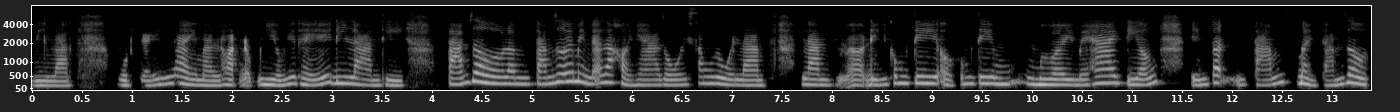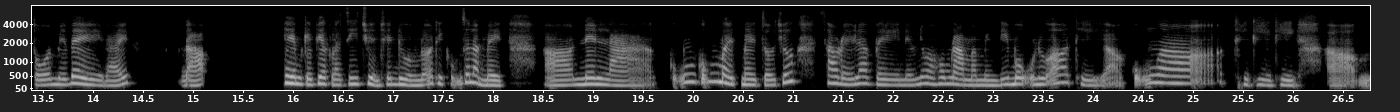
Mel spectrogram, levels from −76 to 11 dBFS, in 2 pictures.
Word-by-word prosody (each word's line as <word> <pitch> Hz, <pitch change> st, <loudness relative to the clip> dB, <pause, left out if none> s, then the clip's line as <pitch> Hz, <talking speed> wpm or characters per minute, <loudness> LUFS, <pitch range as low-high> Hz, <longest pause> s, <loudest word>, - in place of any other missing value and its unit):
vì 165 Hz, 0 st, 0 dB
là 160 Hz, -1 st, -2 dB, 0.5 s
một 175 Hz, -1 st, -1 dB
cái 170 Hz, -1 st, -5 dB, 0.3 s
ngày 215 Hz, -5 st, +2 dB
mà 170 Hz, -2 st, -1 dB
hoạt 190 Hz, -1 st, +1 dB
động -, -, 0 dB
nhiều 195 Hz, -3 st, +2 dB
như 230 Hz, +3 st, 0 dB
thế, 210 Hz, +3 st, +1 dB
đi 245 Hz, -1 st, +2 dB
làm 195 Hz, -6 st, -1 dB
thì 175 Hz, -2 st, -2 dB, 0.4 s
8:00 245 Hz, +2 st, +3 dB
làm 225 Hz, -1 st, 0 dB
8:30 260 Hz, +8 st, +2 dB
mình 285 Hz, -7 st, +2 dB
đã 245 Hz, -, 0 dB
ra 275 Hz, 0 st, +3 dB
khỏi 225 Hz, -8 st, -3 dB
nhà 185 Hz, +1 st, -4 dB
rồi, 185 Hz, +1 st, -3 dB
xong 240 Hz, +2 st, -4 dB
rồi 210 Hz, -5 st, +1 dB
làm 180 Hz, -1 st, 0 dB, 0.4 s
làm 190 Hz, -2 st, 0 dB, 0.2 s
ờ, 180 Hz, -1 st, -1 dB
đến 185 Hz, 0 st, 0 dB
công 245 Hz, +1 st, -1 dB
ty, 245 Hz, -1 st, +3 dB
ở 195 Hz, -5 st, -1 dB
công 230 Hz, +1 st, -3 dB
ty 235 Hz, 0 st, +2 dB, 0.3 s
10-12 200 Hz, +4 st, +2 dB
tiếng 200 Hz, +6 st, 0 dB, 0.3 s
đến 185 Hz, +2 st, -1 dB
tận 265 Hz, -1 st, +3 dB, 0.3 s
tám 185 Hz, +7 st, -3 dB
7:00-8:00 210 Hz, +1 st, +1 dB
tối 185 Hz, +1 st, -1 dB
mới 205 Hz, -1 st, 0 dB
về, 205 Hz, -7 st, +4 dB
đấy. 170 Hz, +9 st, -1 dB, 0.5 s
Đó. -, -, +2 dB, 0.8 s
Thêm 240 Hz, -3 st, +7 dB
cái 200 Hz, -2 st, +1 dB
việc 230 Hz, -3 st, +4 dB
là 190 Hz, -, 0 dB
di 220 Hz, +4 st, +1 dB
chuyển 220 Hz, -6 st, +3 dB
trên 205 Hz, +3 st, -1 dB
đường 185 Hz, -4 st, +3 dB
nữa 195 Hz, +6 st, +1 dB
thì 230 Hz, -, 0 dB
cũng -, -, -6 dB
rất 280 Hz, -, +2 dB
là 265 Hz, -, +4 dB
mệt, 175 Hz, -3 st, +2 dB, 0.4 s
ờ, 180 Hz, +1 st, 0 dB
nên 210 Hz, -1 st, +4 dB
là 175 Hz, +5 st, -2 dB, 0.2 s
cũng 290 Hz, +1 st, -2 dB
cũng 305 Hz, -1 st, +2 dB
mệt 220 Hz, -6 st, +3 dB
mệt 195 Hz, -1 st, +2 dB
rồi 185 Hz, 0 st, 0 dB
chứ. 290 Hz, +4 st, +2 dB, 0.3 s
Sau 245 Hz, -1 st, +3 dB
đấy 205 Hz, -3 st, 0 dB
là 235 Hz, +1 st, 0 dB
về, 190 Hz, -2 st, -2 dB
nếu 185 Hz, +1 st, -4 dB
như 230 Hz, -, 0 dB
mà 230 Hz, -, 0 dB
hôm 225 Hz, +1 st, 0 dB
nào 200 Hz, -3 st, +4 dB
mà 180 Hz, -1 st, -1 dB
mình 175 Hz, -1 st, 0 dB
đi 200 Hz, +2 st, -1 dB
bộ 220 Hz, 0 st, +2 dB
nữa 210 Hz, -, +2 dB
á 275 Hz, -, -2 dB
thì, 180 Hz, -5 st, -5 dB
ờ, -, -, -3 dB
cũng, 270 Hz, -, -1 dB
á 245 Hz, -2 st, +3 dB, 0.5 s
thì 200 Hz, -, -4 dB
thì 185 Hz, -2 st, -4 dB
thì, 175 Hz, -1 st, -2 dB, 0.3 s
ờ, -, -, -1 dB
205 Hz, 205 wpm, -23 LUFS, 185-235 Hz, 0.8 s, Thêm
